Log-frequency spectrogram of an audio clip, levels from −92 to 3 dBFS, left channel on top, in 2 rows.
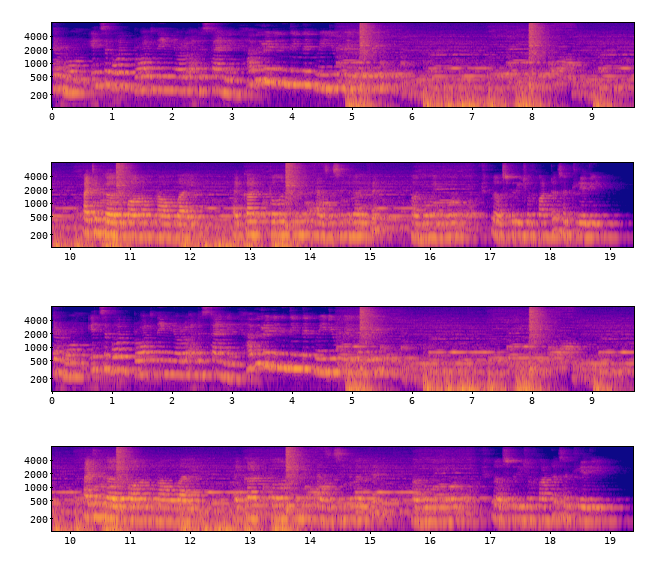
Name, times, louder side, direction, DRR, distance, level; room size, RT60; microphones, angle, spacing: voice 1, 0.0-5.5, right 1 dB, 35° right, -5 dB, 0.7 m, -30 dB
sound 1, 4.7-16.7, equal, 20° left, 0.8 m, -26 dB
voice 2, 10.2-12.1 12.6-15.1 15.7-16.7 17.0-18.8, left 1 dB, 50° left, -1 dB, 0.4 m, -26 dB
2.5 x 2.2 x 3.2 m, 1.2 s
head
